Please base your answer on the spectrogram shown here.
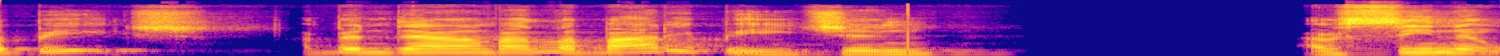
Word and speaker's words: Labadi: Okay, Labadi, Labadi.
